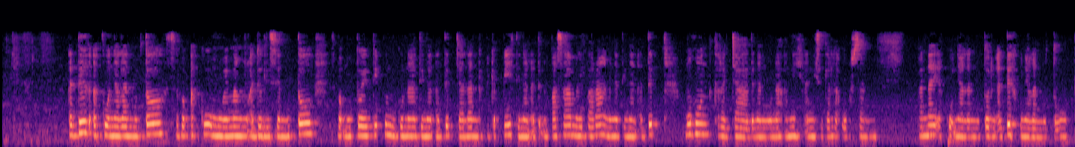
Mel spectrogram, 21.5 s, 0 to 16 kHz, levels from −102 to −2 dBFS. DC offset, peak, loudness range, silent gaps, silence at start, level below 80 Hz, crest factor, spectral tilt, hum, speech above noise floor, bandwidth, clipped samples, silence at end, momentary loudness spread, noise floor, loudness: under 0.1%; -12 dBFS; 7 LU; none; 1.35 s; -66 dBFS; 18 dB; -7 dB/octave; none; 31 dB; 7.8 kHz; under 0.1%; 0.15 s; 12 LU; -60 dBFS; -31 LUFS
